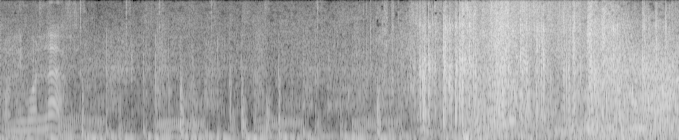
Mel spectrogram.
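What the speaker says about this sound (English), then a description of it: "Let's get another firecracker primed." A firecracker blasts in a video game, a sudden broadband burst at about four seconds that lingers as loud crackling noise, following a stretch of layered game music and effects with repeating tonal patterns.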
